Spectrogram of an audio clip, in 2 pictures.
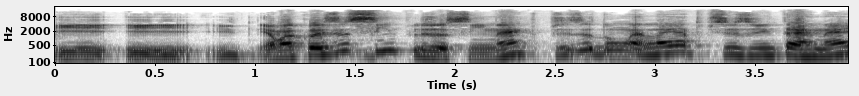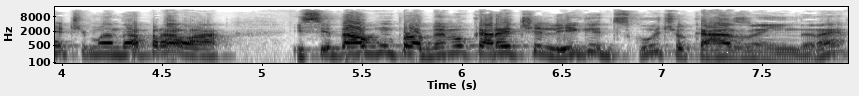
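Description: Speaking very fast with hardly any pauses, a man uses a high pitch and very wide pitch swings in a Minas Gerais accent. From Minas Gerais, Brazil. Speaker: family doctor and podcast co-host. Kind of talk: panel discussion.

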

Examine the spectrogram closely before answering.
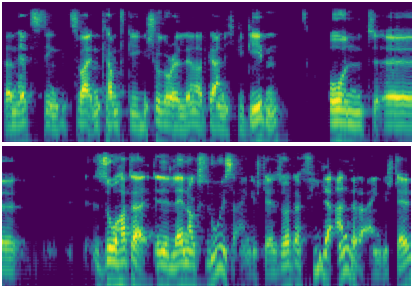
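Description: Moderate-paced male speech full of big swings in loudness. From North Rhine-Westphalia, Germany. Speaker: boxing manager and former sports commentator. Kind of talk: interview. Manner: hesitant with fillers.

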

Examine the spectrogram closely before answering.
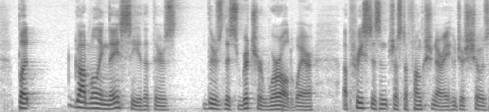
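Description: In a very clean recording with a silent background, a man with a plain, everyday voice talks at a moderate pace and a fairly low pitch, with ordinary pitch variation. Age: 30s. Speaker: priest and high school teacher. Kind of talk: radio interview. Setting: studio.

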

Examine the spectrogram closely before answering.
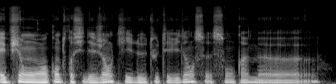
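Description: Very fast and somewhat breathy, a man speaks at a fairly low pitch in a dark, mellow tone with fairly even intonation. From France, Maine-et-Loire (Montreuil-Bellay area). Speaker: musician and cultural programme manager. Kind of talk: radio interview. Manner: halting.

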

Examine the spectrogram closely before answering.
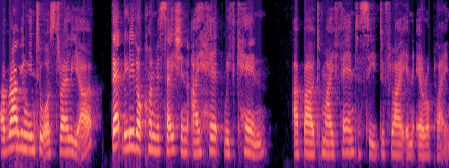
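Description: Speaking at a fairly slow pace with a Tongan accent, a woman uses a medium pitch and ordinary pitch variation while her loudness swings widely. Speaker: airline pilot and author. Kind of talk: interview.

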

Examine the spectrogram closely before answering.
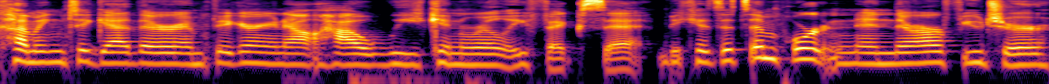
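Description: With a West Texas accent, a woman talks at a fairly quick pace in an animated tone, her medium-pitched voice showing ordinary pitch variation and hardly any pauses, on a very clean recording with a silent background. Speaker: oilfield sales account manager. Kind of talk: interview.

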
